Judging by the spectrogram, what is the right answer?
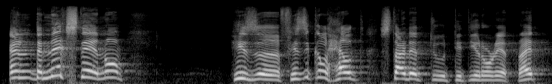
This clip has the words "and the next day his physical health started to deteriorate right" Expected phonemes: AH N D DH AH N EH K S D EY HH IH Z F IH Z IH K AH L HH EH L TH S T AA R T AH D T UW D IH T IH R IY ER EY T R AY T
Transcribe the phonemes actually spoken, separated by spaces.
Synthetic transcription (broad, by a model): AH N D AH N EH K S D EY HH IH Z F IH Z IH K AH L HH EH L T S T AA R T AH D T UW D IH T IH R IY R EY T R AY T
